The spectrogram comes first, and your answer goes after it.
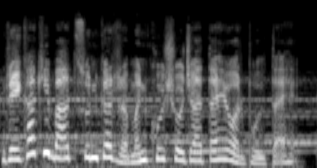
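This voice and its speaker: A woman narrating a scripted story in an expressive storytelling manner. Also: a little high, moderate pace, over music.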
